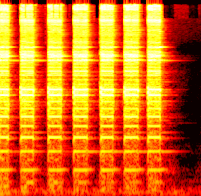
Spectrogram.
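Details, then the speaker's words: Heat alarm: seven sharp, high-pitched buzzer blasts about four per second, even and strong, then silence; the alarm horn sounds properly. "higher that's interesting cool sounds a bit lower anyways that's pretty cool um really interesting I'm glad they work"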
